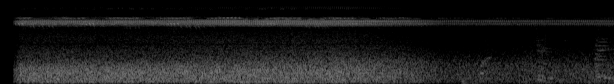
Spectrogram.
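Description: Insect chorus: a steady high-pitched buzz that runs unbroken. A low rushing noise sits under it, louder for the first four seconds and then dropping away.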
